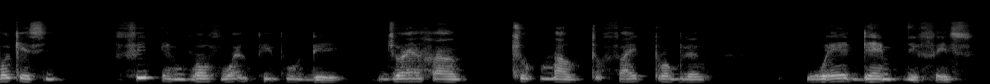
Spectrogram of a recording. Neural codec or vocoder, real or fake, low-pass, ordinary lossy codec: codec, 16 kHz, 2 kbps, FreqCodec, larger model; fake; none; none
